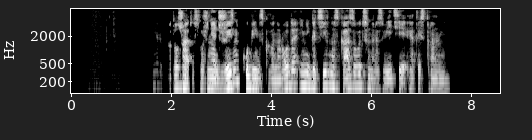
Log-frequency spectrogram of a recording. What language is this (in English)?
Russian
